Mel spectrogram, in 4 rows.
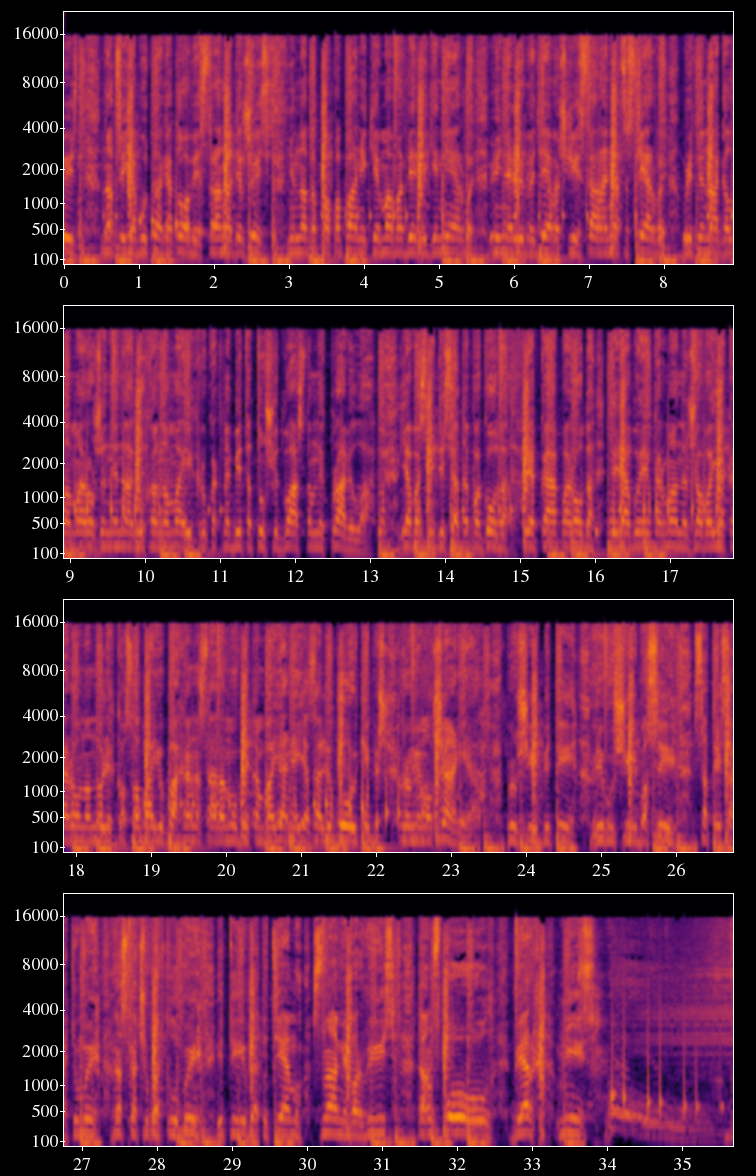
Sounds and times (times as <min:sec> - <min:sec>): Music: 0:00.0 - 0:11.1, 0:13.1 - 0:27.3, 0:27.9 - 0:29.8, 0:30.8 - 0:32.4, 0:35.0 - 0:35.6
Rapping: 0:00.0 - 0:34.7.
